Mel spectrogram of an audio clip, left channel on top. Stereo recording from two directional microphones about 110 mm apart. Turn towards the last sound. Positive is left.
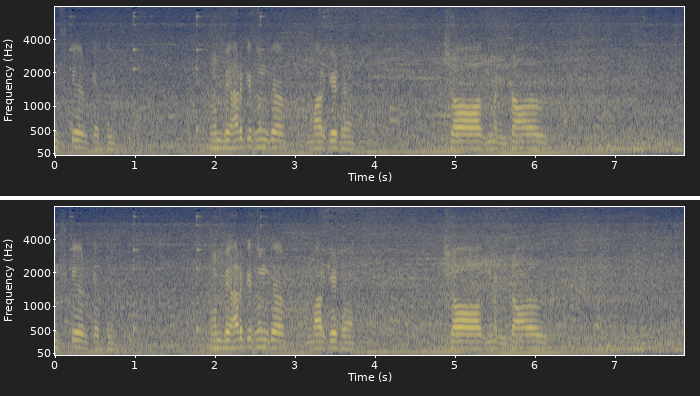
turn(degrees=30)  # may be behind; listen again after turning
